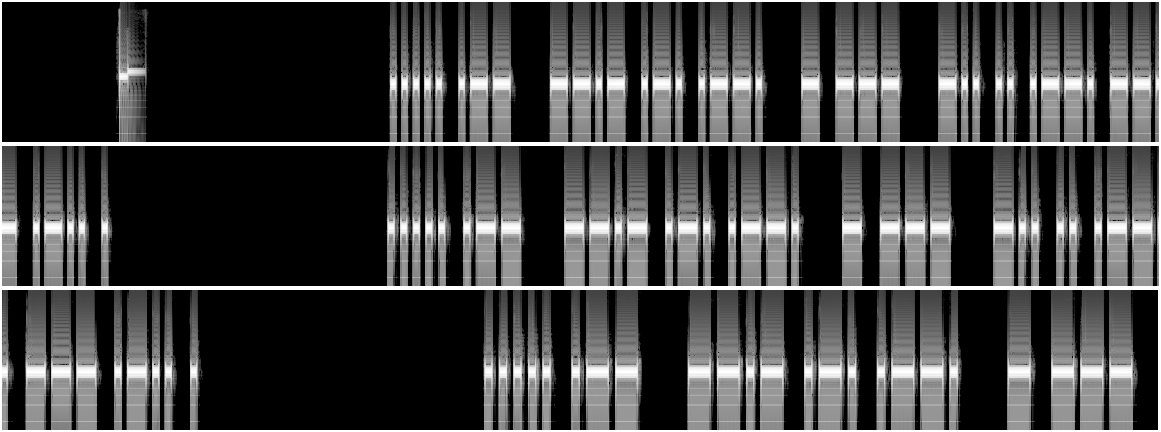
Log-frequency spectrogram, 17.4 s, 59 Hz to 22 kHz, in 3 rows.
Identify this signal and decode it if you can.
Morse code, heard as a keyed tone, about 34 wpm, 700 Hz. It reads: 5W QRP TO DIPOLE 5W QRP TO DIPOLE 5W QRP TO
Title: Speed-Racing Common QSO Phrases - 28wpm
